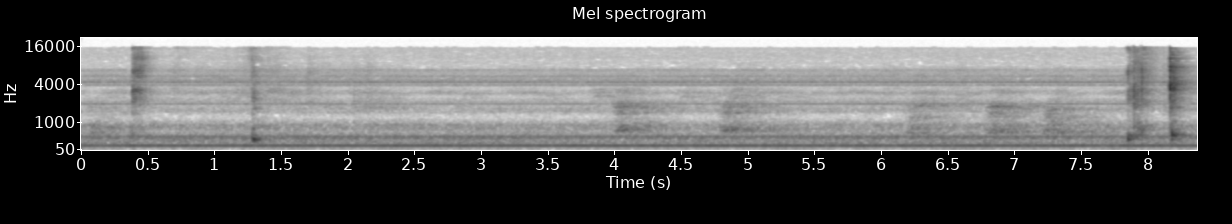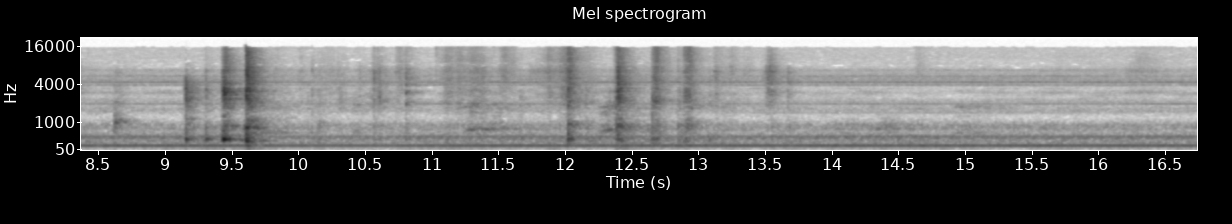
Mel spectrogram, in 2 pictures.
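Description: Spoon clinking and tapping against a stainless steel mixing bowl while cocoa powder is added to flour: a single click early on, then a quick run of sharp clinks about eight to ten seconds in and a few more around twelve seconds, over a steady low hum.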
